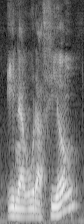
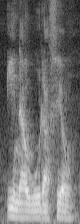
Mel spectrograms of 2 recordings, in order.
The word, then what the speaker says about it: inauguración: m de fotos 41 inauguración inauguración en este caso lo que hacemos en muchas ocasiones es simplificar el diptongo ui y dejarlo simplemente en la inauguración es incorrecto lo correcto es inauguración por ejemplo hemos asistido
